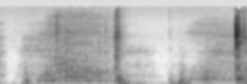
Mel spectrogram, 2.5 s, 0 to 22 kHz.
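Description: A gas compartment door on a Mercedes Carthago C Tourer i150QB motorhome slides and clunks open with a few sharp knocks and scraping, close by and moderately loud.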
